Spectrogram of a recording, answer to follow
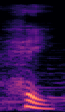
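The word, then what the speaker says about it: הא: The next letter is hey. Hey. It's a bit like the age of English. Has a very um little bit of air comes out of the mouth.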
